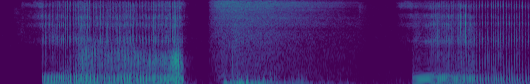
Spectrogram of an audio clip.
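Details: A chubby French Bulldog snoring loudly, with three long, rasping, rattling snores lasting one and a half to two seconds each, split by short silent pauses. The breaths are deep and low, and the middle snore fades out gradually.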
